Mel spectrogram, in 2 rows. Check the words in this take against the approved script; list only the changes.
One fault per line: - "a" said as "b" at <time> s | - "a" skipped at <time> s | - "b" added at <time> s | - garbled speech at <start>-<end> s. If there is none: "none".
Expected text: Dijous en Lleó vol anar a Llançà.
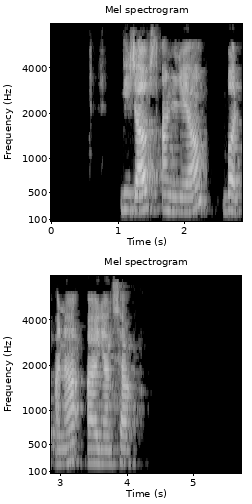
none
